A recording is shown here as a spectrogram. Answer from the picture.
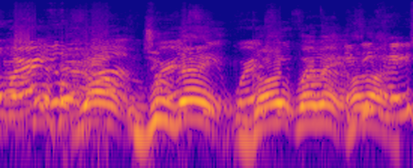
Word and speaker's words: Jouvert: It's pronounced Juve.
